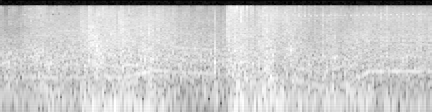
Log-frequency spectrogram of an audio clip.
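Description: A car slams into rocks with a loud crunch.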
